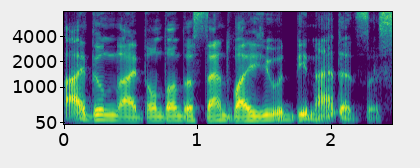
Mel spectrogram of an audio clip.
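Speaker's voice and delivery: funny, silly put-on German accent. Describing their story, the speaker voices the character Death: Death's funny German accent. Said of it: "has a funny German accent".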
